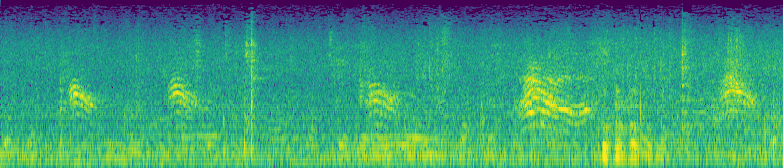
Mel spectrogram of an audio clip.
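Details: A snow leopard cub on its first day in the outdoor enclosure gives thin, arched mews, rising then dropping, every second or two, with people talking and crowd noise underneath.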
